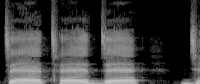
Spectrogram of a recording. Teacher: इन वर्णों का उच्चारण स्थान तालु होता है। ये तालव्य वर्ण कहलाते हैं।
